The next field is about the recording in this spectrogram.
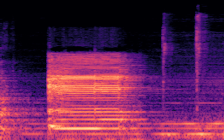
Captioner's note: buzzer.wav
